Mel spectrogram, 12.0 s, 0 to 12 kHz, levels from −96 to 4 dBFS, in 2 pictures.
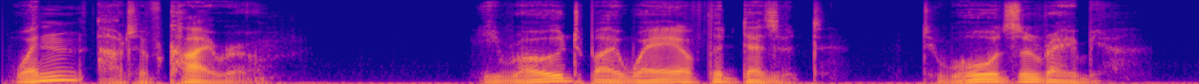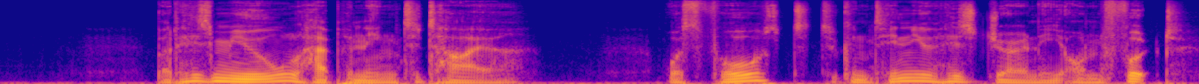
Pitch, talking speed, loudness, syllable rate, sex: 95 Hz, 135 wpm, -21 LUFS, 4.4 syllables/s, male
